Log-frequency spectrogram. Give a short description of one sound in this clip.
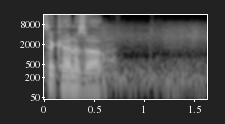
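A man speaks quietly up close.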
